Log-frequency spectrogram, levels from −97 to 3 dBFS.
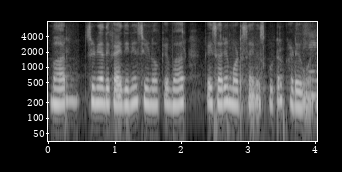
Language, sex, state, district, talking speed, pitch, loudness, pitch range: Hindi, female, Andhra Pradesh, Visakhapatnam, 265 wpm, 200 Hz, -27 LUFS, 190-210 Hz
